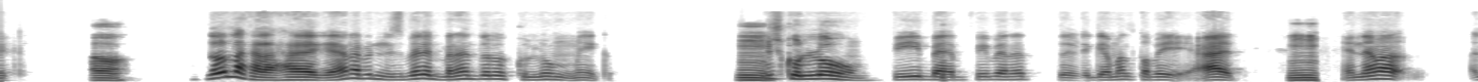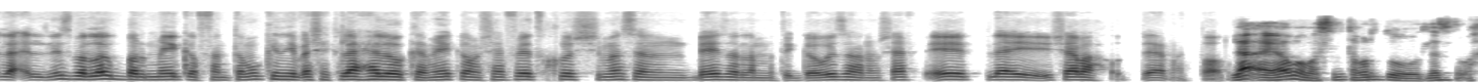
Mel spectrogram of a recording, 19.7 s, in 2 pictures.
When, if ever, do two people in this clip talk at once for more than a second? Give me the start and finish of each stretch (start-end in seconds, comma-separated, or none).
none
